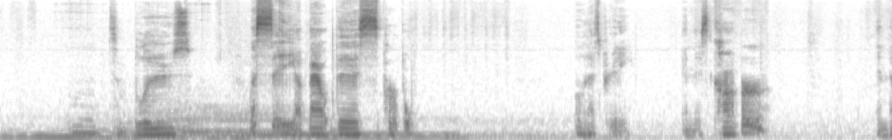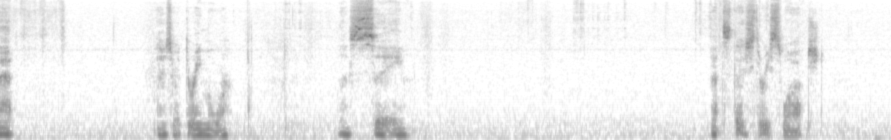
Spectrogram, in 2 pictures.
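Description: A woman speaks calmly and close by, in short bursts with pauses.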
